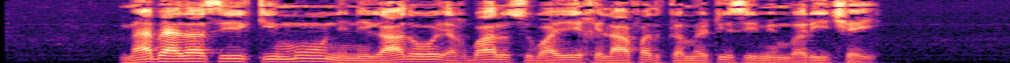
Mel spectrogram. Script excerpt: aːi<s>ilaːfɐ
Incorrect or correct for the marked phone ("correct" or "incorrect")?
incorrect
